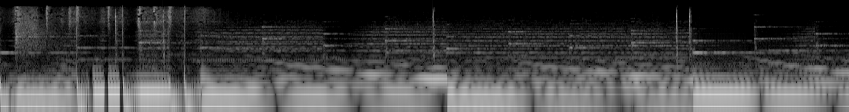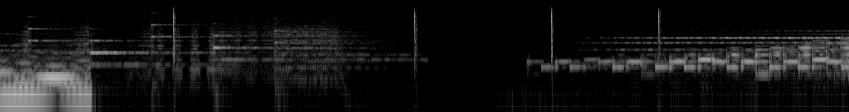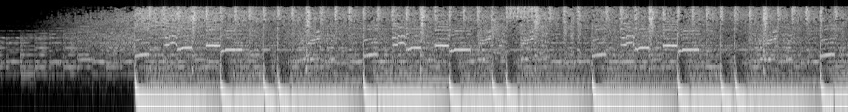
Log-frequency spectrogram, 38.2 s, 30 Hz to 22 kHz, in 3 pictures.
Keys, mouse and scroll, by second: 4.4-5.7 scroll up 1, 5.7-9.1 drag, 9.4 click, 10.9 scroll down 1, 12.1 middle click, 12.5-13.1 scroll up 1, 14.5-18.1 drag, 18.1-20.2 drag, 22.6 scroll down 1, 24.2 scroll up 1, 24.4-28.2 shift+middle drag, 30.0 click, 36.7-38.1 drag.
